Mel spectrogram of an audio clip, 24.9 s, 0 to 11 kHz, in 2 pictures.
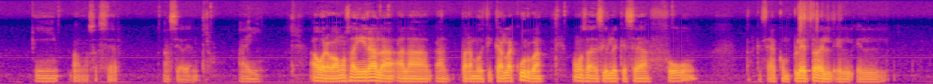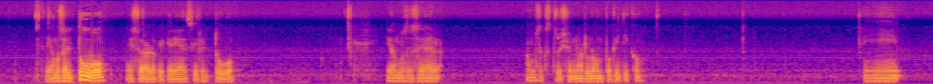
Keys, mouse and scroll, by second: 0.8 click, 2.2 click, 3.2 middle click, 3.6 middle click, 5.1 click, 7.4 click, 8.9 click, 17.9-21.4 drag, 21.7 middle click, 22.4-24.1 drag.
